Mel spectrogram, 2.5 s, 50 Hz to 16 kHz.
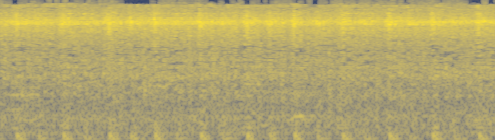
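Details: Honda RS 125 carb-type two-stroke: steady idle, about five even pulses a second, no rattle or piston slap between beats; sounds healthy.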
